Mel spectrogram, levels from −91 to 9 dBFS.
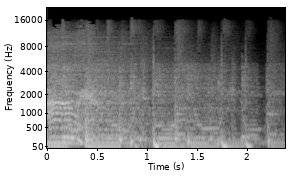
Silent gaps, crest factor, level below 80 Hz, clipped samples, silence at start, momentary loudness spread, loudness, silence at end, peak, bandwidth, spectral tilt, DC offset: none; 16 dB; -24 dBFS; under 0.1%; 0 s; 10 LU; -18 LUFS; 0 s; 0 dBFS; 16.5 kHz; -5 dB/octave; under 0.1%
